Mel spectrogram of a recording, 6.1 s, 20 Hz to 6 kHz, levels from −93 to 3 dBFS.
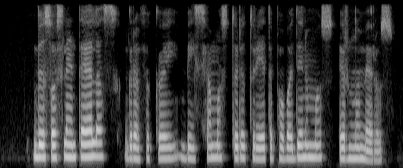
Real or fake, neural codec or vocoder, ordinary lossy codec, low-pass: real; none; MP3, 48 kbps; 5.4 kHz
